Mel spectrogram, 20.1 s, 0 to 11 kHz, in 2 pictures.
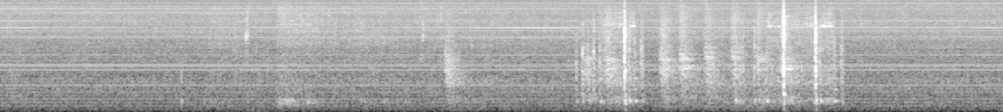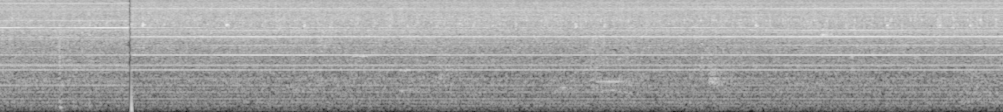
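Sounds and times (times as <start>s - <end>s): battery charger hum: 0.0s - 20.0s
clicks and rattles: 5.8s - 8.5s.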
